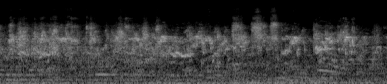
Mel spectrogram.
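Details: Budgerigars feeding in an aviary in the afternoon, a flock giving continuous overlapping chirps and warbling chatter, busy and high-pitched throughout with no pauses.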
